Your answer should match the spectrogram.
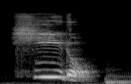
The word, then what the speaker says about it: giro: Ahora, quiero que mires qué pasa si junto la sílaba ji con la sílaba ro. Quiero que me digas cómo dice giro.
